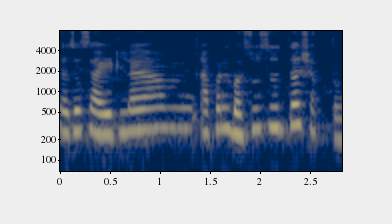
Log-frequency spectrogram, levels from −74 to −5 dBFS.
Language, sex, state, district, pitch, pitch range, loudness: Marathi, female, Maharashtra, Sindhudurg, 270 Hz, 250-290 Hz, -34 LUFS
